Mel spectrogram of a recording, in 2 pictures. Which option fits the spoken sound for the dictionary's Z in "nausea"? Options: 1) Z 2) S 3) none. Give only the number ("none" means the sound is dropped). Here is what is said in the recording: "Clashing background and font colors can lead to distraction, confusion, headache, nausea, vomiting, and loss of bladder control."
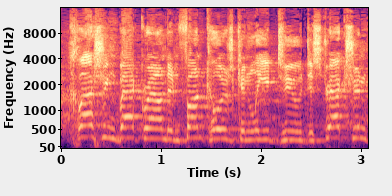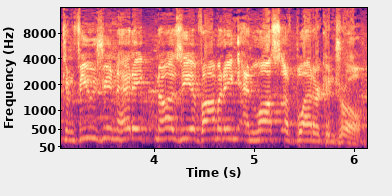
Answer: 1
